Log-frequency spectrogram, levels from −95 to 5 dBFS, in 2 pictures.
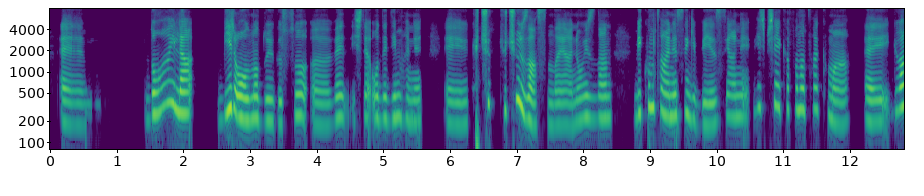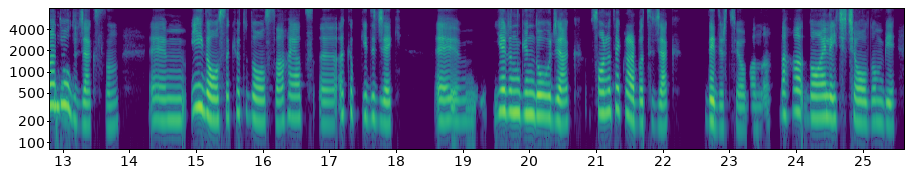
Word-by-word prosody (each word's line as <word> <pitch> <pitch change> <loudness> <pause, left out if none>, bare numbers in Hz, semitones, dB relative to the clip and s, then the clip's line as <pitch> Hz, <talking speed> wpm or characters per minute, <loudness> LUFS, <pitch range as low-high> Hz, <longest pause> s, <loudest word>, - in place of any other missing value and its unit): emm, 180 -2 -3 1.0
doğayla 275 0 +5 0.4
bir 275 +9 +7
olma 225 -3 +6
duygusu, 205 +4 -2
eee, 180 0 -6
ve 225 +1 -1
işte - - -3
o 225 -1 -3
dediğim, 225 +1 -2
hani, 200 -2 -7 0.4
eee, 185 -1 -6
küçük 360 -1 -1
küçüğüz 295 - +5
aslında 180 -2 0
yani. 180 +2 -4
O 215 - -4
yüzden 225 0 -3 0.3
bir 255 +3 0
kum 320 +4 +4
tanesi 250 -3 0
gibiyiz, 185 -1 -3
yani, 235 0 -5
hiçbir 315 +2 -6
şey 335 -2 +2
kafana 295 0 -1
takma, 225 -11 -5 0.2
eee, 200 -1 0
güvende 330 +5 +4
olacaksın, 185 - -2 0.5
emm, 210 0 -5
iyi 315 0 +5
de 245 - +7
olsa 210 +1 +3
kötü 255 +1 -11
de 225 - -1
olsa 200 0 -2
hayat, 225 -1 -5
eee, 185 -1 -5
akıp 255 0 -9
gidecek, 205 -6 -3 0.5
emm, 205 0 -3 0.3
yarın 275 -1 +4
gün 255 -1 +2
doğacak, 210 -5 +2
sonra 260 +2 +1
tekrar 265 -9 0
batacak 180 -2 -4 0.5
dedirtiyor 170 -4 -1
bana. 165 +2 -13 0.2
Daha 260 0 -2
doğayla 225 0 +3
iç 215 - -3
içe 215 - 0
olduğum 195 0 -2
bir, 180 -1 -3
225 Hz, 130 wpm, -24 LUFS, 195-260 Hz, 1.0 s, bir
